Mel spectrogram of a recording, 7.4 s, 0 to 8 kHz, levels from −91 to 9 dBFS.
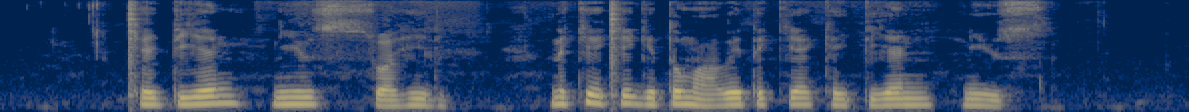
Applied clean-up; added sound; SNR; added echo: none; Hi-hat; 13 dB; none.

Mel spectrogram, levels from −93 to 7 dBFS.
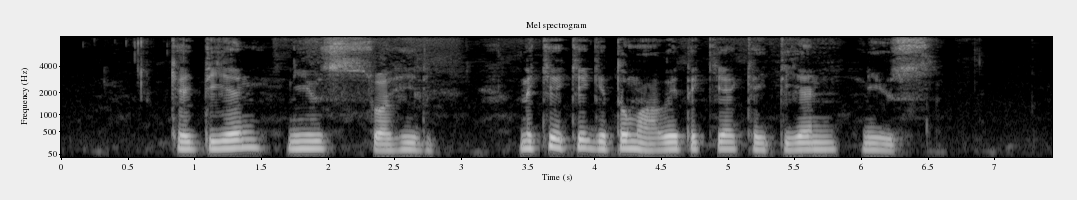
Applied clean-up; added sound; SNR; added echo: none; none; none; none.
